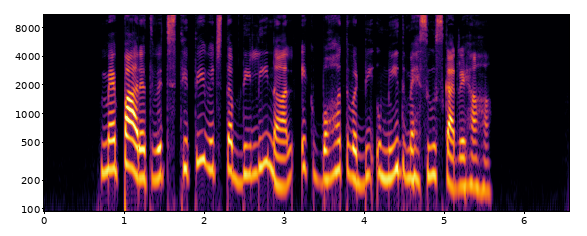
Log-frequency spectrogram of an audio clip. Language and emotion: Punjabi, happy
